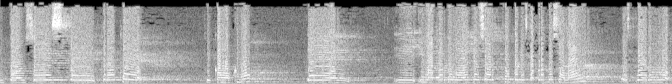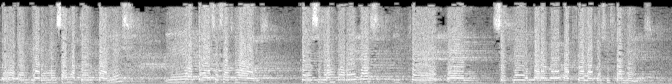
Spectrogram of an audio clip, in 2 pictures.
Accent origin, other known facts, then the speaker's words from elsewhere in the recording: Colombia; now in Ecuador; yo como colombiana aquí en el Ecuador, vengo a dejar una huella.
